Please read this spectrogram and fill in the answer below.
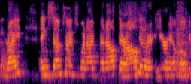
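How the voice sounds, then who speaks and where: A woman speaks loudly at a moderate pace, her voice fairly high with a bright, sharp tone. Her intonation stays fairly even. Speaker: real estate trainer. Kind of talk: training session.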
